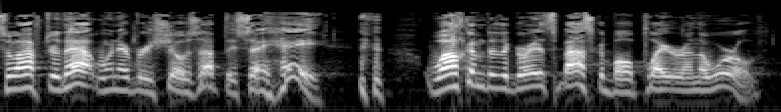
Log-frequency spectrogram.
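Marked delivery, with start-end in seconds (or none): 2.0-5.6 laughing, mocking delivery. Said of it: "or are they trying to mock?".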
